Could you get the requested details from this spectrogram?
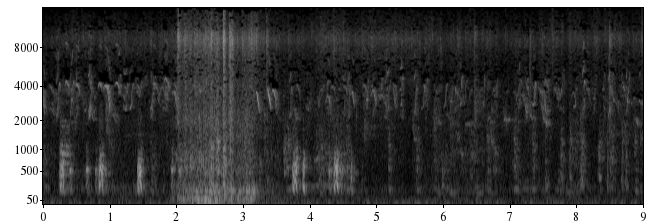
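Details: Mother hen and her 31 newly hatched chicks: low clucks, a burst of broad rustling noise around the second second, then softer clucks and steady high cheeping from the chicks.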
